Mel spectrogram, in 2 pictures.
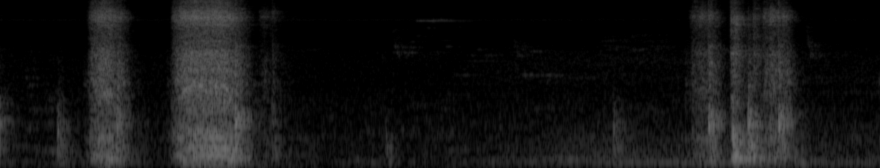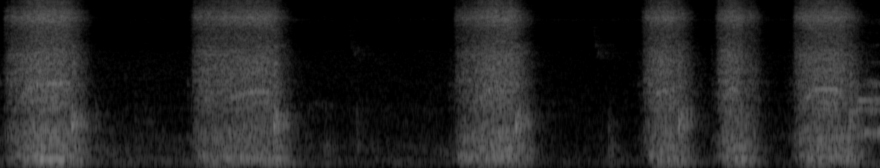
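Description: A sewing machine runs in short bursts, starting and stopping.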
